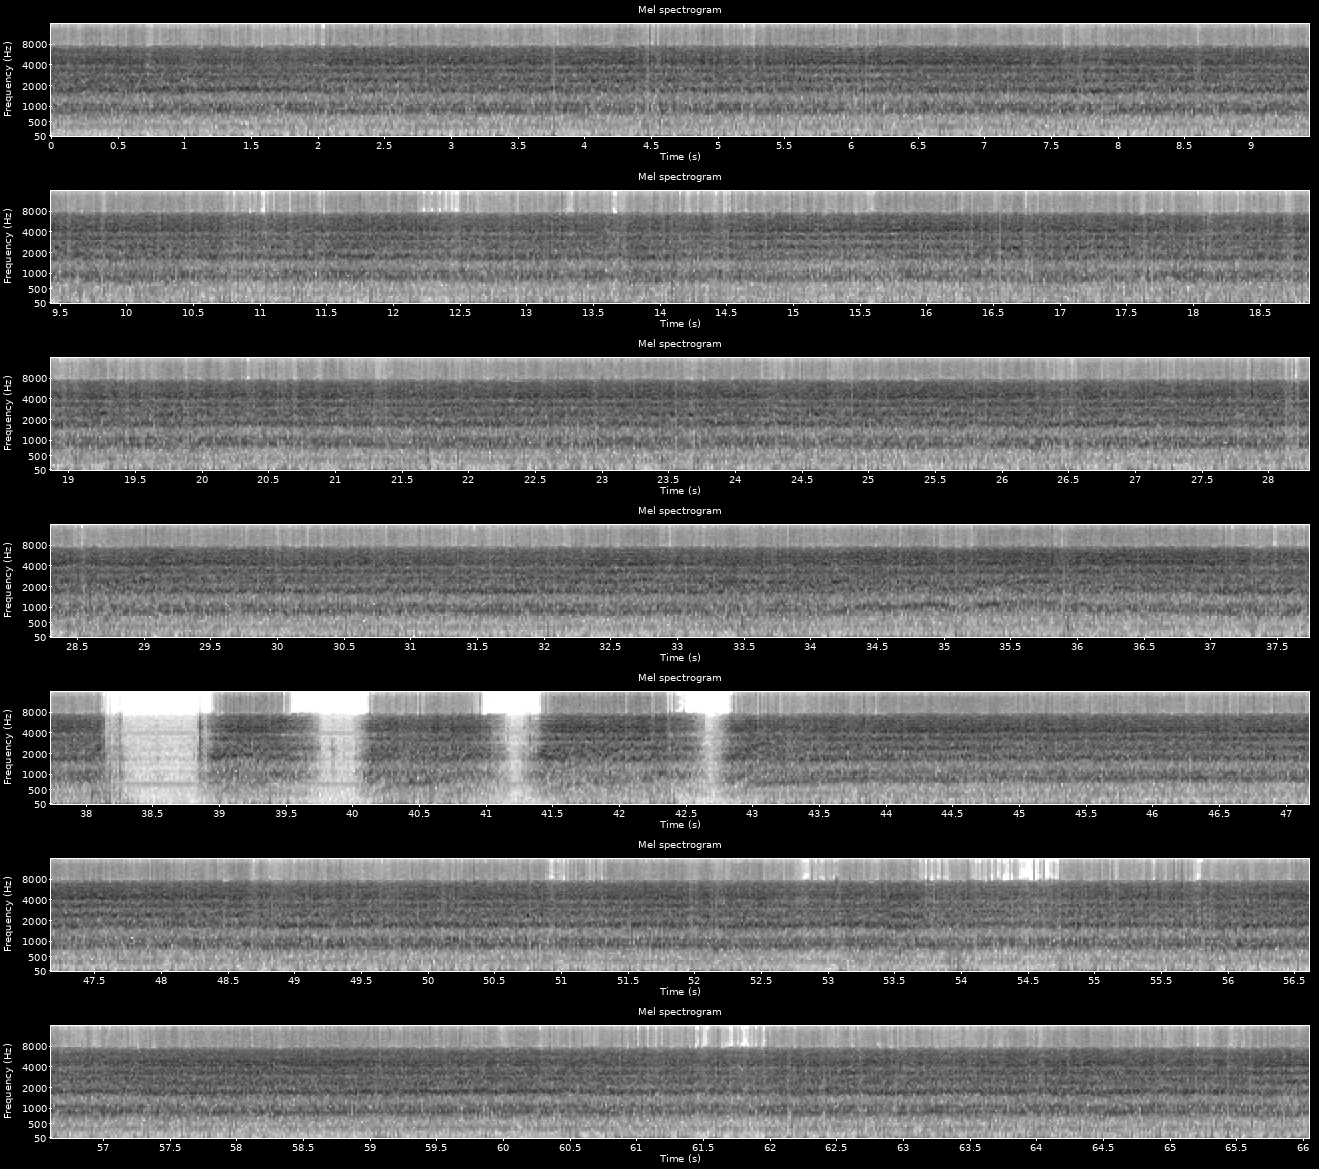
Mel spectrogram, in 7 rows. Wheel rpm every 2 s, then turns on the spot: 220, 220, 230, 230, 230, 230, 230, 220, 220, 230, 230, 230, 230, 230, 230, 240, 220, 270, 240, 60, 90, 140, 230, 230, 220, 230, 230, 230, 230, 210, 230, 230, 220.
none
